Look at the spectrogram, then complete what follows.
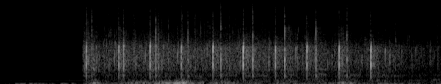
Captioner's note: people clapping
